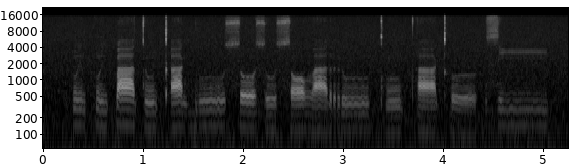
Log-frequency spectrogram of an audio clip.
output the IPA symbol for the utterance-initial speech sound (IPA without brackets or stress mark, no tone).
kʷ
